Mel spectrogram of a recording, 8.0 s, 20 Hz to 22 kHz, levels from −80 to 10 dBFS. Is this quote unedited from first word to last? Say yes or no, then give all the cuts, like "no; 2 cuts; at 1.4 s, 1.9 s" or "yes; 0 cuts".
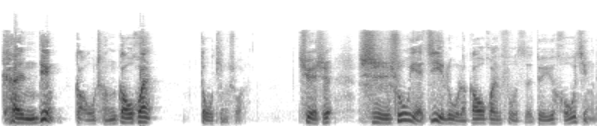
yes; 0 cuts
